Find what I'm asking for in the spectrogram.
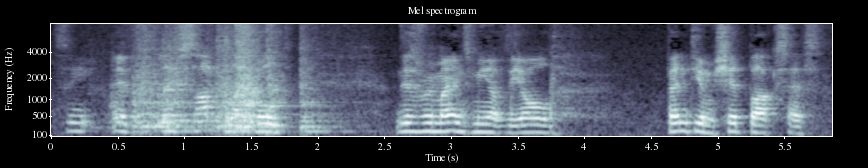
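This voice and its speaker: Slow-talking, higher-voiced man, thinking aloud. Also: steady tone, heavy background noise. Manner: rambling, thinks aloud, easily amazed. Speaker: tech hobbyist vlogger. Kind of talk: unboxing and teardown narration.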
